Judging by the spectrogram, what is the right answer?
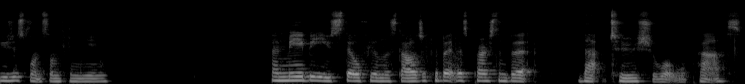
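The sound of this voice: A woman's put-on character voice, mumbling at a very deep, low pitch and a moderate pace, with fairly even intonation and long, frequent pauses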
